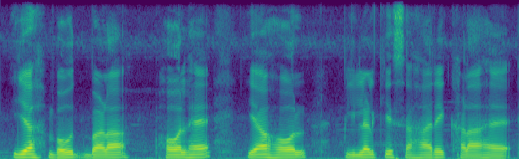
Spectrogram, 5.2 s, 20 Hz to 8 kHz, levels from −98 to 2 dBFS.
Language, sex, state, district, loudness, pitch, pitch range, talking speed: Hindi, male, Jharkhand, Jamtara, -16 LUFS, 130 Hz, 125-140 Hz, 140 wpm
